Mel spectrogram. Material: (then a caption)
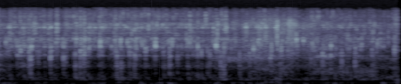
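Oil. Oily popcorn kernels sizzle in hot oil in a pot over a campfire as the pot is shaken, giving a dense, bright crackling hiss. The sizzle means the oil is hot enough and popping will start soon.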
